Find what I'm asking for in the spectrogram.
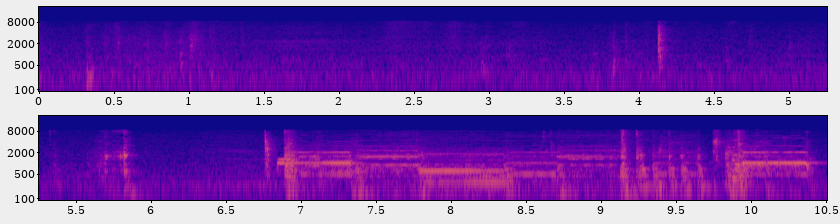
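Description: A quilting machine stipples at low volume, giving a soft steady mechanical whir with scattered ticks and a busier, denser patch of clicking toward the end.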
